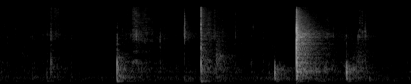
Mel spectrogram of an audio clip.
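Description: A spoon stirs chia seeds into a sticky no-bake granola bar mixture, giving scattered scrapes and clacks against the bowl, with several sharper knocks that stand out clearly.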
